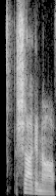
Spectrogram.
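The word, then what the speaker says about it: Shavkat Rakhimov: three guy sha shyav shagan shag am I pronouncing it right shanov shanov okay so when he fought him and beat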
